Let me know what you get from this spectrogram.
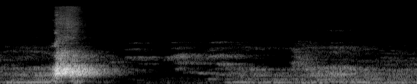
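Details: Aggressive Rottweiler, German type, in Vietnam: a single deep, harsh bark followed by a drawn-out low growling rumble.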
